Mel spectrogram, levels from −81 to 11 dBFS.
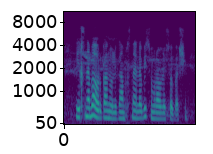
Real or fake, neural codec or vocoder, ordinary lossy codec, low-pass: real; none; AAC, 48 kbps; 7.2 kHz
